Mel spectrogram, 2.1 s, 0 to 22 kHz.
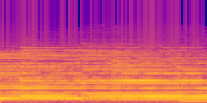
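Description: Electric guitar loop played through a guitar speaker cabinet loaded with Celestion 70/80 speakers: sustained chords with effects, the notes changing every half second or so.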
